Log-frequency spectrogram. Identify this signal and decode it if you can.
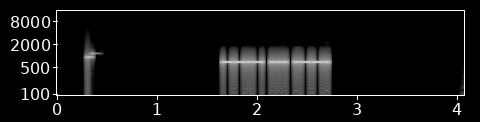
Morse code, heard as a keyed tone, about 40 wpm, 700 Hz. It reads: QSP
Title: Q-Codes 40wpm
